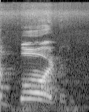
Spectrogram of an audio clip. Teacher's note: Rounded open हो जाते हैं जब मैंने बोला गॉड। गोल हो गए और मुंह खुल गया।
